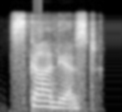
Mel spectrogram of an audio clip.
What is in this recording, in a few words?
"scholiast", Indian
